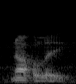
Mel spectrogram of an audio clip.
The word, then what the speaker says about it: Napoli: at Naples Monopoly is the name of it in Italian Napoli that's the way it's pronounced today anyway that's where we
